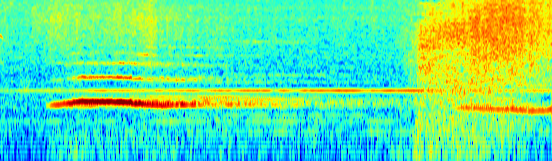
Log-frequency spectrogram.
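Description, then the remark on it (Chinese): A Bryde's whale near Weizhou Island, China, calls with a drawn-out, moaning tone that slides slowly downward, fairly loud and alone. Near the end a broad rushing burst, like water or a blow, rises beneath a final thin whistle. “因为有了这座岛，人们惊喜地发现，他们竟然和布氏京城的邻居。”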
